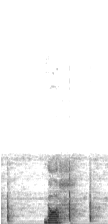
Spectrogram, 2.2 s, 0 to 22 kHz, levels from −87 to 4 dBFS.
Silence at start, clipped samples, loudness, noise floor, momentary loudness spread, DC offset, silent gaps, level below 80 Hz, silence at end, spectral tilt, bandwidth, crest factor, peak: 0.15 s; under 0.1%; -19 LUFS; -58 dBFS; 15 LU; under 0.1%; none; -70 dBFS; 0.3 s; -6 dB/octave; 7 kHz; 20 dB; -2 dBFS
